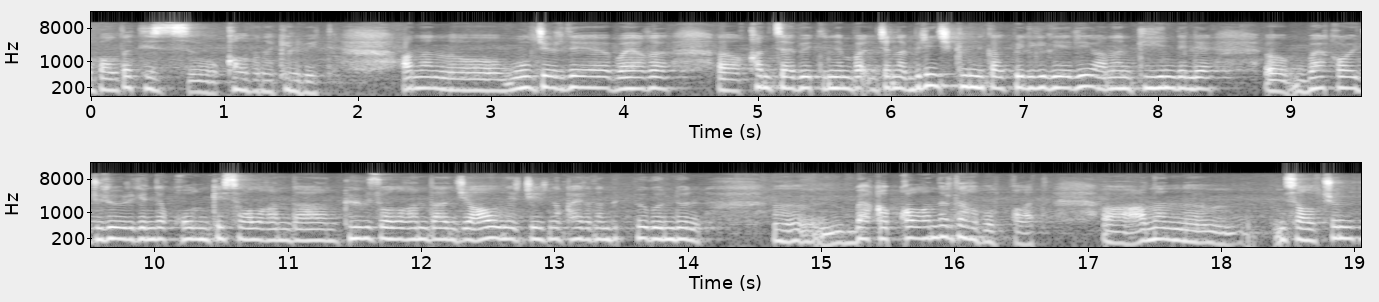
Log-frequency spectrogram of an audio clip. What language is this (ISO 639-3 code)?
tur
